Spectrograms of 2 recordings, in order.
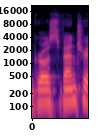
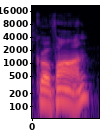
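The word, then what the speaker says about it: Gros Ventre: mispronounced in times past it's a French name it's not gross Venture it's grovan that may or may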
